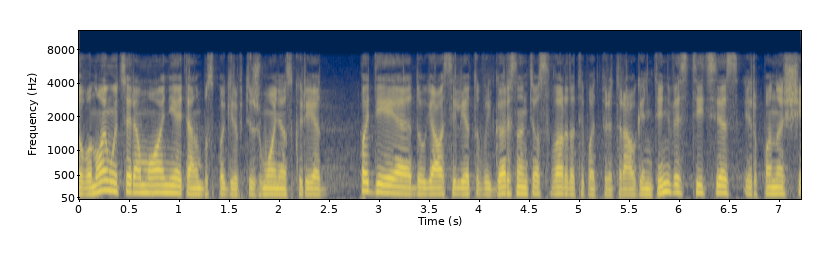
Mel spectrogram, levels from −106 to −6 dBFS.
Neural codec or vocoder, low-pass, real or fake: none; 7.2 kHz; real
